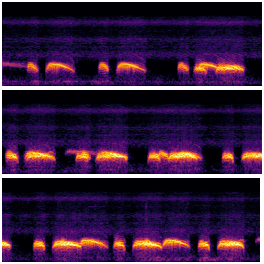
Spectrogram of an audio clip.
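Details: A purple-legged spotted dove gives a long, even run of deep coos. Short and longer hollow notes alternate about once a second with quiet gaps, in a regular rhythm throughout.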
